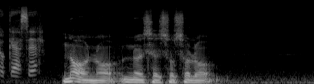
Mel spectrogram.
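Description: A man talks cheerfully on the phone.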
